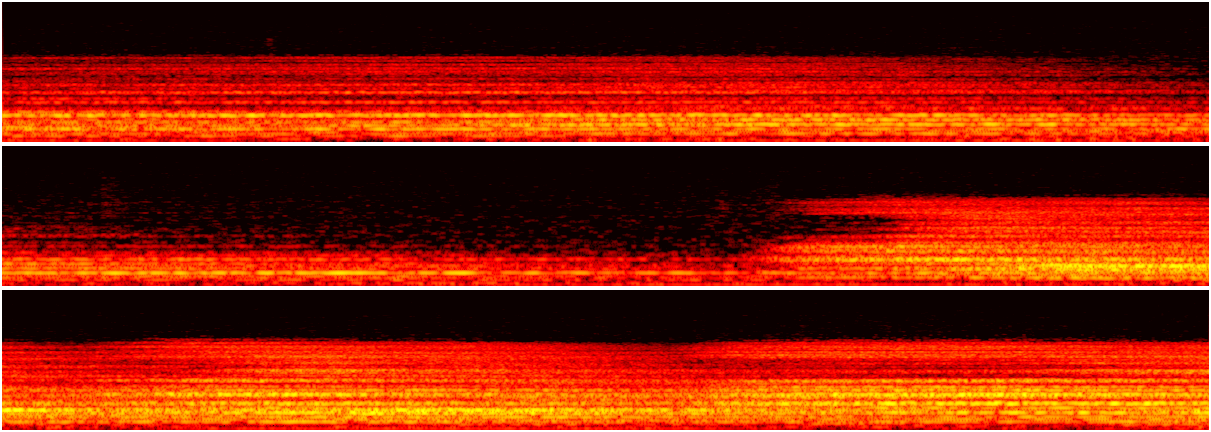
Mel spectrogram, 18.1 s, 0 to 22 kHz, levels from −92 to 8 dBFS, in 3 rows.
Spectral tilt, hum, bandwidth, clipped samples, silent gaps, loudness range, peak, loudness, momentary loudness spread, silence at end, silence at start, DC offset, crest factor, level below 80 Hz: -6.5 dB/octave; none; 5.4 kHz; under 0.1%; none; 11 LU; -8 dBFS; -24 LUFS; 14 LU; 0 s; 0 s; under 0.1%; 16 dB; -56 dBFS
